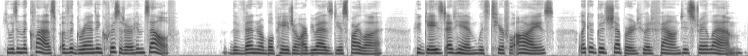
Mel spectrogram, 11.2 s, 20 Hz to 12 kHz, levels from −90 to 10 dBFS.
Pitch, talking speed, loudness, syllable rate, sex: 205 Hz, 170 wpm, -17 LUFS, 4.7 syllables/s, female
